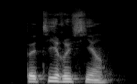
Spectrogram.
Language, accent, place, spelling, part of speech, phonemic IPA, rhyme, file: French, France, Lyon, petit-russien, adjective, /pə.ti.ʁy.sjɛ̃/, -ɛ̃, LL-Q150 (fra)-petit-russien.wav
- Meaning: Little Russian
